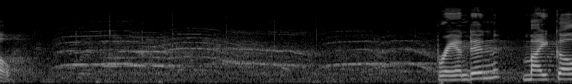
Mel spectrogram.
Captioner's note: applause, cheering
